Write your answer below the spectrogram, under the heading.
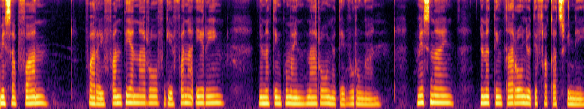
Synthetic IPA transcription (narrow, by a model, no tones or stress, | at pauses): me̞sapfan | faɾejfanteanaɾo̞fɡe̞fanaʔeɾiŋ | ɲonatiŋkumajnːaɾo̞wnio̞te̞βuɾuŋan | me̞snajn | ɲonatiŋkaɾo̞nio̞te̞fakat͡ʃfine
